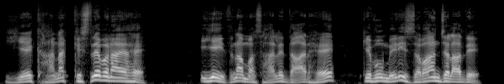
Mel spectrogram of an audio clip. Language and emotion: Urdu, angry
